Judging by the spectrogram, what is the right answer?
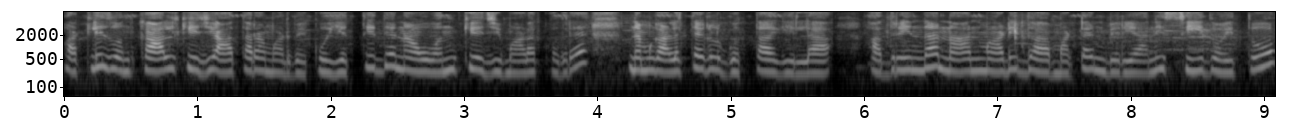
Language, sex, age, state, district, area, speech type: Kannada, female, 30-45, Karnataka, Bangalore Urban, urban, spontaneous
